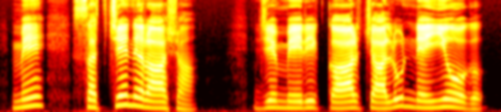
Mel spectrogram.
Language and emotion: Dogri, sad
